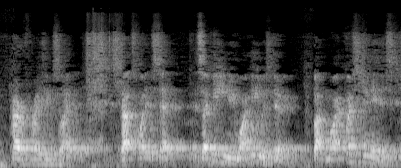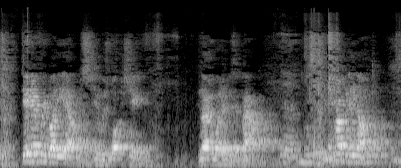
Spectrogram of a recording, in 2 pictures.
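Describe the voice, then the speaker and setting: There is audible room echo and noticeable background noise as a man speaks fairly slowly. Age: 30s. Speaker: pastor. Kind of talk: sermon. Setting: church. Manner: animated.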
